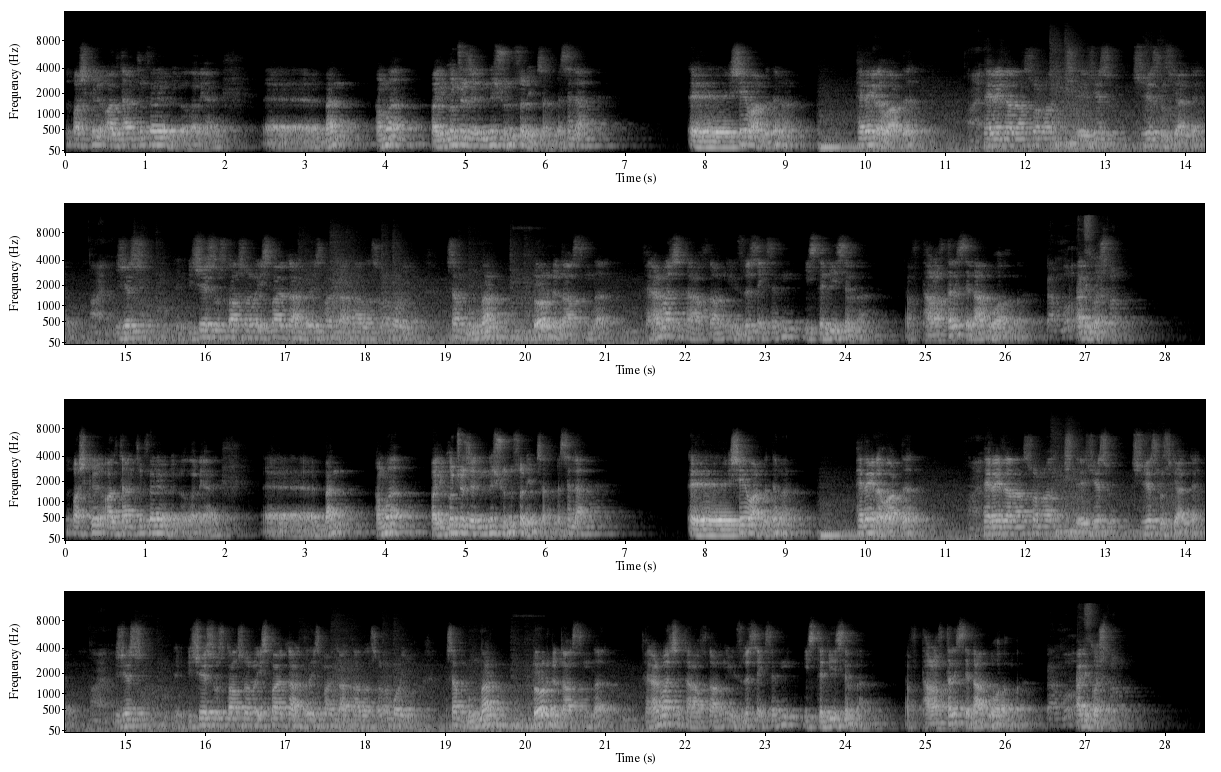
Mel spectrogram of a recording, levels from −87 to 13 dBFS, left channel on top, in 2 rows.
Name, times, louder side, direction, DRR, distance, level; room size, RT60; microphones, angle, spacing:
voice 1, 0.0-2.1 2.5-3.5 3.9-4.2 4.6-6.5 7.8-9.0 9.9-10.6 11.5-13.1 13.3-14.2 14.9-15.2 15.6-18.6 19.0-19.7 20.1-21.0 21.5-24.2 24.7-26.2 26.9-27.2, right 1 dB, 50° right, 2 dB, 0.5 m, -25 dB
sound 1, 9.4-21.7, equal, 90° left, 0.9 m, -37 dB
voice 2, 11.2-11.6 14.5-14.9 26.5-27.4, left 1 dB, 20° left, -2 dB, 0.6 m, -41 dB
4.3 x 2.4 x 2.5 m, 0.88 s
head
